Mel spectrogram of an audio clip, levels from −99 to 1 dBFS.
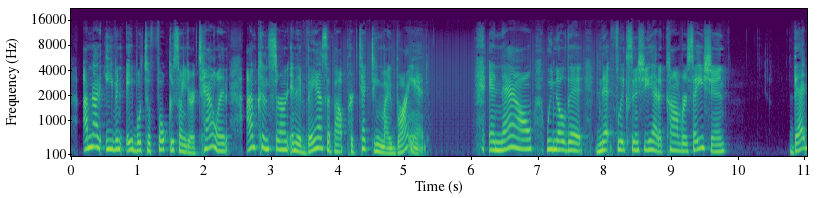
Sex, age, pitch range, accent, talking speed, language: female, 30-49, 165-250 Hz, American, 155 wpm, English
